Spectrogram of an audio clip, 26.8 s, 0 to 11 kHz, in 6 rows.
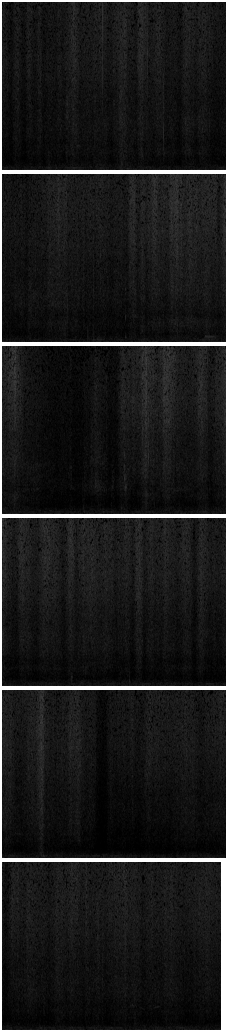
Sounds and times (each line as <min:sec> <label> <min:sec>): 0:00.0 Different cloth passes 0:26.7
